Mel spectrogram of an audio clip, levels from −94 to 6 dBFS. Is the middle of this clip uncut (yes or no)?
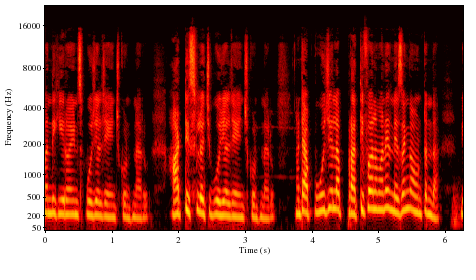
yes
